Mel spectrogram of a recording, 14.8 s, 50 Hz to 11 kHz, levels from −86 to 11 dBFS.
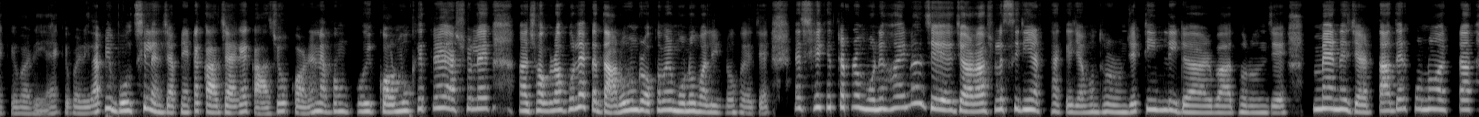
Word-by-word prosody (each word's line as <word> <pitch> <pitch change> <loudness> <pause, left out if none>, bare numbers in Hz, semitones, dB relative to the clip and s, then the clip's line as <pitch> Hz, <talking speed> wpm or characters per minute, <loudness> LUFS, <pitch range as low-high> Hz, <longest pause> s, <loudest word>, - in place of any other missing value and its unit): একেবারেই, 165 -1 -11
একেবারেই। 165 -1 -8
আপনি 300 - -2
বলছিলেন 235 +1 +2
যে 190 - -3
আপনি 190 +2 -9
একটা 225 +3 -3
কা 190 - +6
জায়গায় 205 +5 0
কাজও 155 +8 -2
করেন 175 +4 -2
এবং 220 +2 -4 0.2
ঐ - - -2 0.2
কর্মক্ষেত্রে 235 +9 0 0.2
আসলে 290 +1 -2 0.4
আ - - +5
ঝগড়া 240 0 +2
হলে 290 +4 +2
একটা 250 -7 -2
দারুণ 225 +7 +5
রকমের 250 +3 0
মনোমালিন্য 205 -5 0
হয়ে 170 -2 -9
যায়। 165 - -10 0.3
আ - - -1
সেক্ষেত্রে 325 +1 +1
আপনার 330 -1 0
মনে 275 +1 +5
হয় 320 +1 -1
না - - 0
যে 300 - +3 0.2
যারা 215 0 +5
আসলে 265 +4 -3
সিনিয়র 265 -3 +2
থাকে 200 -2 -6
যেমন 190 +2 -4
ধরুন 200 -2 -2
যে - - +2
টিম 265 -1 +2
লিডার 195 -5 -1
বা 185 - 0
ধরুন 185 -1 -5
যে 180 - -2 0.4
ম্যানেজার 270 -9 +3
তাদের 235 +4 +3
কোন 275 -1 -1 0.2
একটা 265 0 -1
225 Hz, 190 wpm, -22 LUFS, 195-275 Hz, 0.4 s, কা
